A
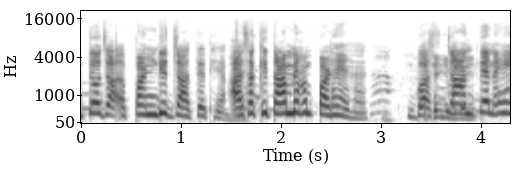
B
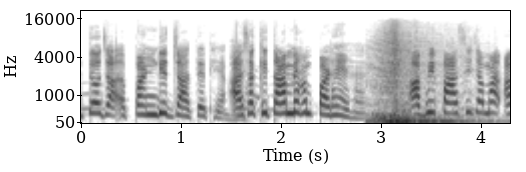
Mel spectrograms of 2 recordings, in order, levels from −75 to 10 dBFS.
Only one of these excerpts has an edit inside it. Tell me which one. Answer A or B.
B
